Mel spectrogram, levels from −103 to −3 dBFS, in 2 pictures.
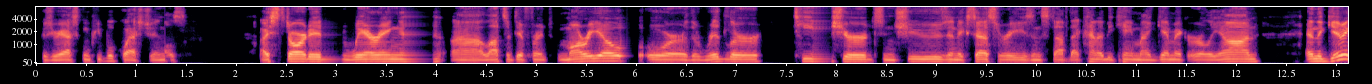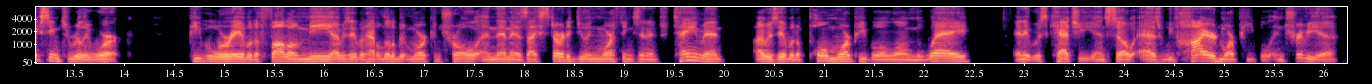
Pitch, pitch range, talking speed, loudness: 110 Hz, 105-120 Hz, 200 wpm, -26 LUFS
